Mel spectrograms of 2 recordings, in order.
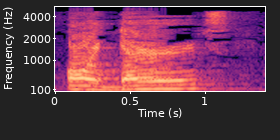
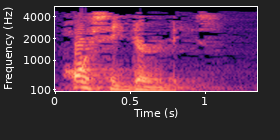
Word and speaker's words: hors d'oeuvres: I have a friend in Wisconsin that calls hors d'oeuvres horsey derbies.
